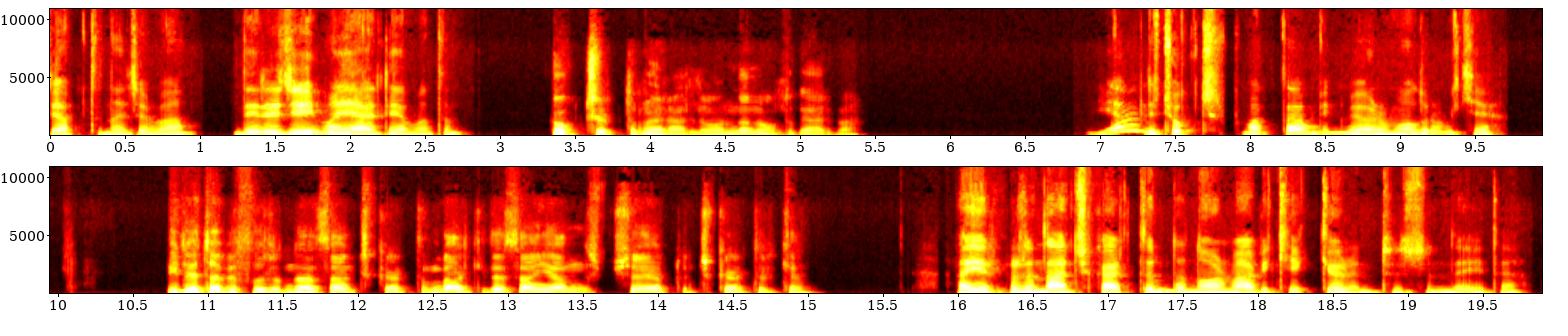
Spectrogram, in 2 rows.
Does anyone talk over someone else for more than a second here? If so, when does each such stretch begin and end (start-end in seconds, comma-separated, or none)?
none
